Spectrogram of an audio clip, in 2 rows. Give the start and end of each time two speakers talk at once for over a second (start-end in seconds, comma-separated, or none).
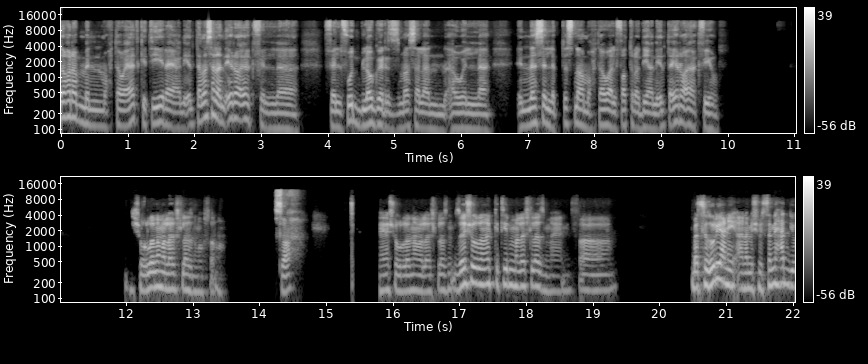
none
